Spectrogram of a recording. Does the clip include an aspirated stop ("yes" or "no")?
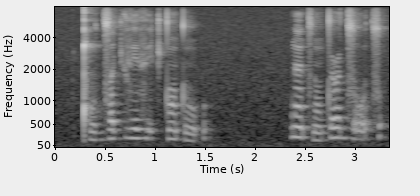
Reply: yes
